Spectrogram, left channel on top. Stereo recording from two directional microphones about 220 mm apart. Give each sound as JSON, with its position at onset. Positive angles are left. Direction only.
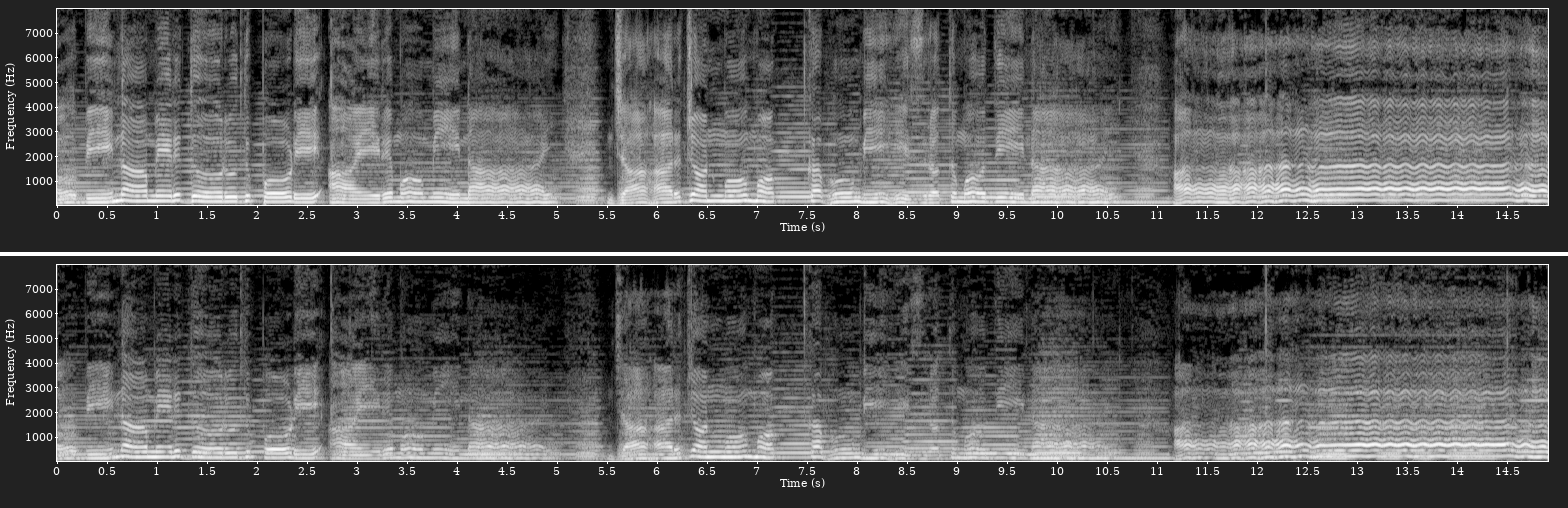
{"t": 0.0, "sound": "music", "side_deg": 30}
{"t": 5.6, "sound": "music", "side_deg": 40}
{"t": 11.3, "sound": "carnatic music", "side_deg": 40}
